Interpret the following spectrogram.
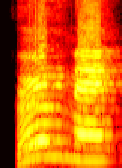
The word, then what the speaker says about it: Furly Mac: I start focusing on early Mac early Mac that's how you say my name you know yeah 100%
